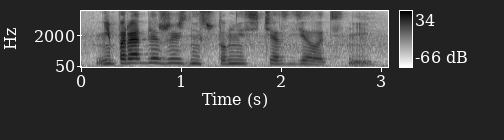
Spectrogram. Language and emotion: Russian, neutral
